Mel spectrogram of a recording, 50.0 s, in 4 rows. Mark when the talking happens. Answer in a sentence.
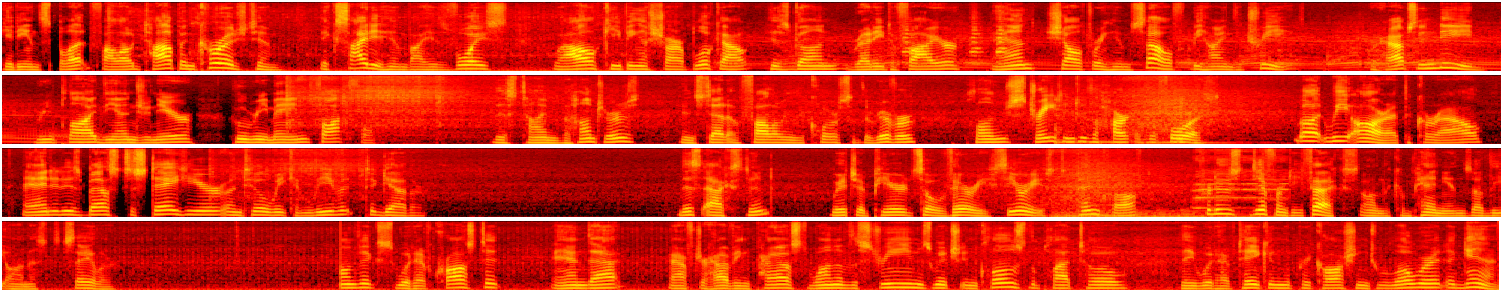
The talking can be heard from 0.0 to 10.8 s, from 11.4 to 15.6 s, from 16.6 to 22.6 s, from 23.2 to 28.5 s, from 30.6 to 38.5 s and from 40.3 to 49.9 s.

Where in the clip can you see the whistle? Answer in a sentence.
You can't hear the whistle here.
